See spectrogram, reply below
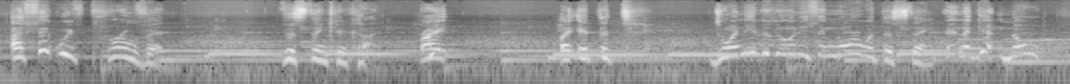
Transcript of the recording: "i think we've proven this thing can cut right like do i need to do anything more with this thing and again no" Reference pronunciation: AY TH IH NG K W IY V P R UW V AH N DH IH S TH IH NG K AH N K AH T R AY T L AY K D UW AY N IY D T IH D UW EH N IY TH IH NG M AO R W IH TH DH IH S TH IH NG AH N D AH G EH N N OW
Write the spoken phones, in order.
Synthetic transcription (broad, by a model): AY TH IH NG K W IY V P R UW V AH N DH IH S TH IH NG K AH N K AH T R AY T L AY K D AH AY N IY D T IH D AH EH N IY TH IH NG M AO R W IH DH IH S TH IH NG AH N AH G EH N N OW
